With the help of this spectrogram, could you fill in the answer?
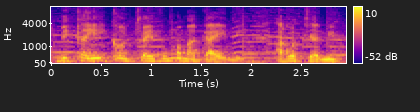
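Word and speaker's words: mamaguy: And today's word is mama guy. Yes, mama guy, and it is spelled M-A-M-A-G-U-Y, and it means to trick someone, a trickster.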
